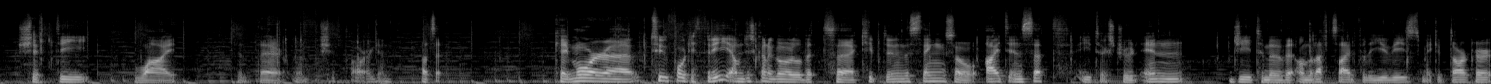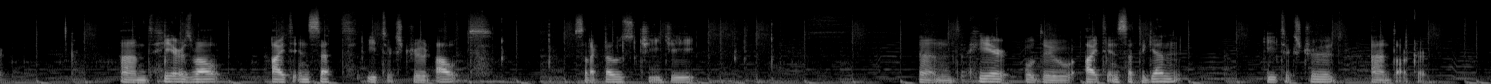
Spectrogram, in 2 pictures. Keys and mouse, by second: 0.1 shift+d, 2.6 shift+r, 3.3 Tab, 3.6 click, 4.0 middle click, 4.7 3, 5.0 click, 5.9 Tab, 6.1 3, 7.4 shift+middle click, 7.9 click, 8.3 click, 9.5 i, 10.4 e, 11.9 g, 12.9 shift+middle click, 13.3 3, 13.5 click, 14.0 shift+click, 15.7 click, 16.1 click, 17.3 i, 18.2 e, 19.8 2, 20.7 g, 22.0 3, 25.6 i, 27.3 e, 28.8 g, 29.6 3.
